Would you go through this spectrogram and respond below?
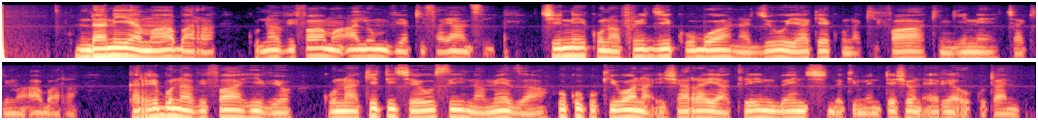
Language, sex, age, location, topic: Swahili, male, 25-35, Nairobi, health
